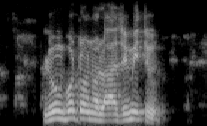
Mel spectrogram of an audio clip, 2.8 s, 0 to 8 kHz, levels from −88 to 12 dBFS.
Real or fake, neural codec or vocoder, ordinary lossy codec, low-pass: fake; vocoder, 22.05 kHz, 80 mel bands, Vocos; Opus, 32 kbps; 7.2 kHz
